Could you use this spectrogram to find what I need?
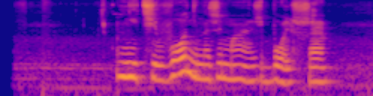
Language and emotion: Russian, angry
